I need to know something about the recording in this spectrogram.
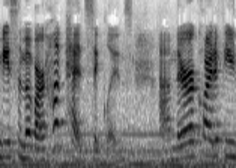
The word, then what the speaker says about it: cichlid: So that word is pronounced cichlid. Cichlid, but you hear it pronounced all kinds of ways, don't you? I get lots of interesting people trying to come up with their own pronunciation for it. So I hear chiclet a lot. I also hear chi-child, but the proper pronunciation for that is cichlid.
